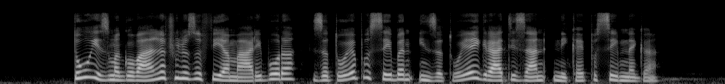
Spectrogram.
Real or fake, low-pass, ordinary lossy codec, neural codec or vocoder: fake; none; none; codec, 24 kHz, 1.2 kbps, DualCodec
